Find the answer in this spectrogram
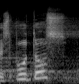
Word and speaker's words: esputos: Así se pronuncia esa palabra, esputos.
